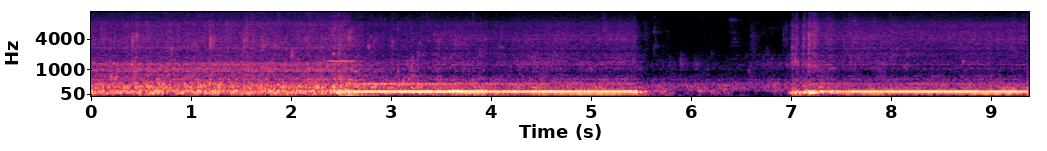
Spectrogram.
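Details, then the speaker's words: GE GDF520PSF6SS dishwasher drain pump after removing a chunk of plastic that was causing grinding: low steady pump hum with a brief pause, no crunching or rattling. Normal drain pump operation. "all right it is pumping and it is not [Music] crunching we have success"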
